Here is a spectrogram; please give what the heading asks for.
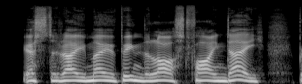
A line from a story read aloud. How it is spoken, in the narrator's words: Bristle grunted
